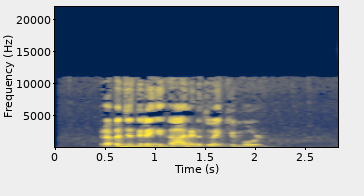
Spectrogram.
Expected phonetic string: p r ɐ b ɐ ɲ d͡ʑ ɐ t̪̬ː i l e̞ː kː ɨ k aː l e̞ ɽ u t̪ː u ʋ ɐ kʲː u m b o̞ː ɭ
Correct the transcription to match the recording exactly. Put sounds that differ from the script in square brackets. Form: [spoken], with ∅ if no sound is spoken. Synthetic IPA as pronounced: p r ɐ b ɐ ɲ d͡ʑ ɐ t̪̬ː i l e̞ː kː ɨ k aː l e̞ ɽ u t̪ː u ʋ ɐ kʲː u m b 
